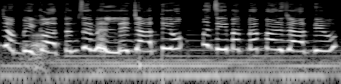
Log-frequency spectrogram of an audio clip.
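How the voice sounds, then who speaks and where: A tearful young heroine who laments her bad luck. Her voice is very high. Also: lively intonation, normal speed, music in the background. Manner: tearful, self-pitying. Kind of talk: Hindi film dub.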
